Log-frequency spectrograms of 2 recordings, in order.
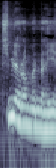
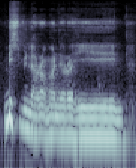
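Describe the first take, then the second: First: The phrase is said quickly with sounds dropped. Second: The phrase is said slowly and carefully. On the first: The speaker calls it wrong. "tak betul. Banyak sangat tinggal tu. Ra-nya tak ada tasydid" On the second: The speaker calls it right. "mulai-mulai baca"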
